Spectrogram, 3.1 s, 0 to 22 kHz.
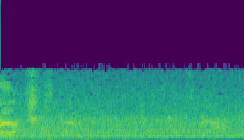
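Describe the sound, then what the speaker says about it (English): A steady stadium crowd roar from EA Sports College Football 25, Ohio State Buckeyes against Washington, swells broadly and stays loud throughout beneath a commentator's continuous play-by-play. "this crowd is turning it up a notch"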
